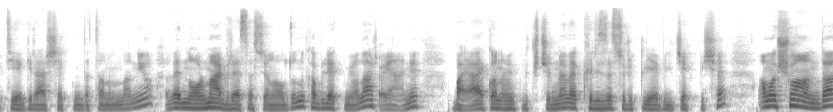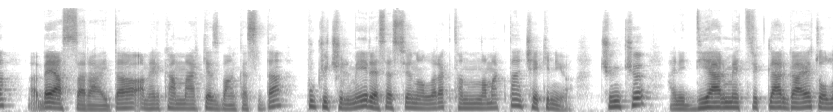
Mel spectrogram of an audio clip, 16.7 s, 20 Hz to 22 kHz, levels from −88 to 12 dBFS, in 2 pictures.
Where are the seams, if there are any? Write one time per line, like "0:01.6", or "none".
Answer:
0:01.6
0:03.8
